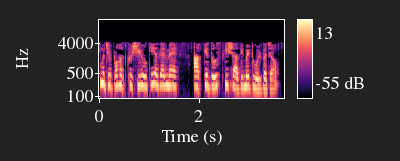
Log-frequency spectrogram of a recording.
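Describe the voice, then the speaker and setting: A woman's voice: medium pitch, fairly even intonation, normal speed, phone-quality sound, lightly acted. A woman voicing a poor, determined young girl drummer in a story, speaking politely and pleadingly. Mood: grateful.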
